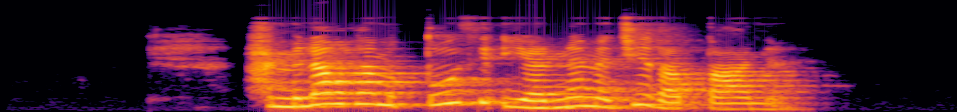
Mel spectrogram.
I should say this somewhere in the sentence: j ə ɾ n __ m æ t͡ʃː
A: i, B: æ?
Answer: B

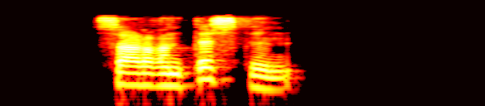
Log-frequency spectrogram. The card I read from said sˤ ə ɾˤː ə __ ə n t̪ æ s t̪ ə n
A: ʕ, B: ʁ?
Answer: B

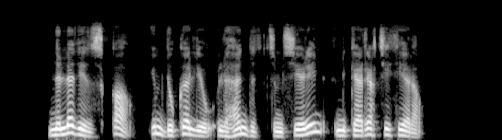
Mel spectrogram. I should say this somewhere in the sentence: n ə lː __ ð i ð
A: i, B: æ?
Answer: B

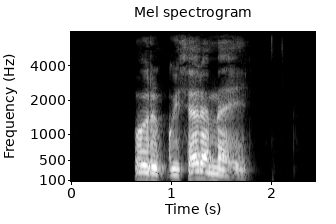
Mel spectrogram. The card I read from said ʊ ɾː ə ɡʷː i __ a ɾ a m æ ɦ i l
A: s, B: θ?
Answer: B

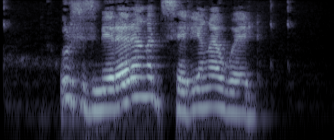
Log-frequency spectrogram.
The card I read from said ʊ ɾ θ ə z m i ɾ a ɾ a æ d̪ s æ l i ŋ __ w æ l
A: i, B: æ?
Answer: B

